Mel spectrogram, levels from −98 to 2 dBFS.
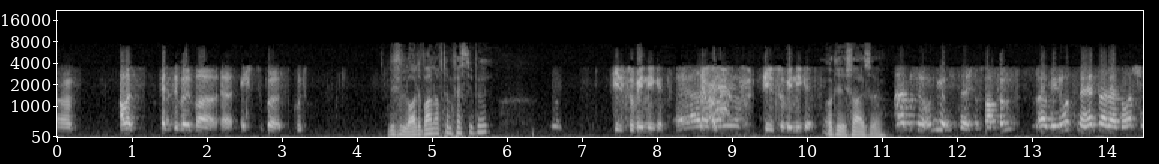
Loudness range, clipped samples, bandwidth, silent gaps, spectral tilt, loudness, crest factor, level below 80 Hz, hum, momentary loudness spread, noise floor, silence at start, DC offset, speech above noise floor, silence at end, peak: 6 LU; under 0.1%; 8 kHz; none; -5 dB/octave; -30 LUFS; 20 dB; -58 dBFS; none; 13 LU; -66 dBFS; 0 s; under 0.1%; 36 dB; 0 s; -10 dBFS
